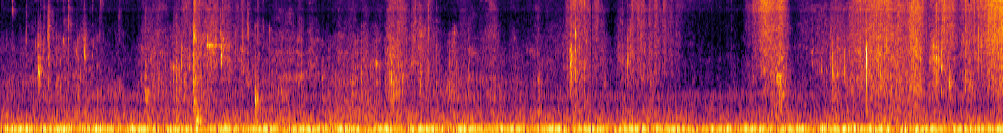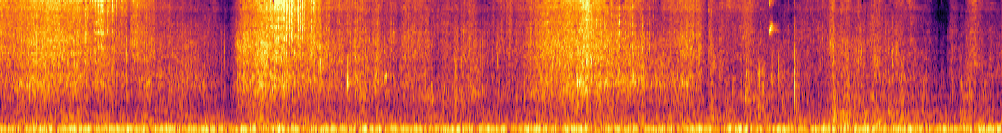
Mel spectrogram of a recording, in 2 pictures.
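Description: Gloved hands squish and swish through soapy water.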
